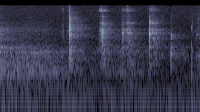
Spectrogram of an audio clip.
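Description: A steel turning gouge being slid and seated into a sharpening jig: faint rubbing with several light metallic clicks from about a second in.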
